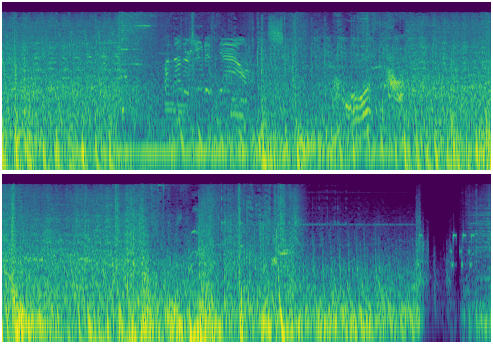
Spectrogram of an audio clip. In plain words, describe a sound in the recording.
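Blaster shots fire rapidly in a loud battle.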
